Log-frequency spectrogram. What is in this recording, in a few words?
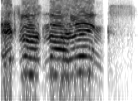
voice ger vehicle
